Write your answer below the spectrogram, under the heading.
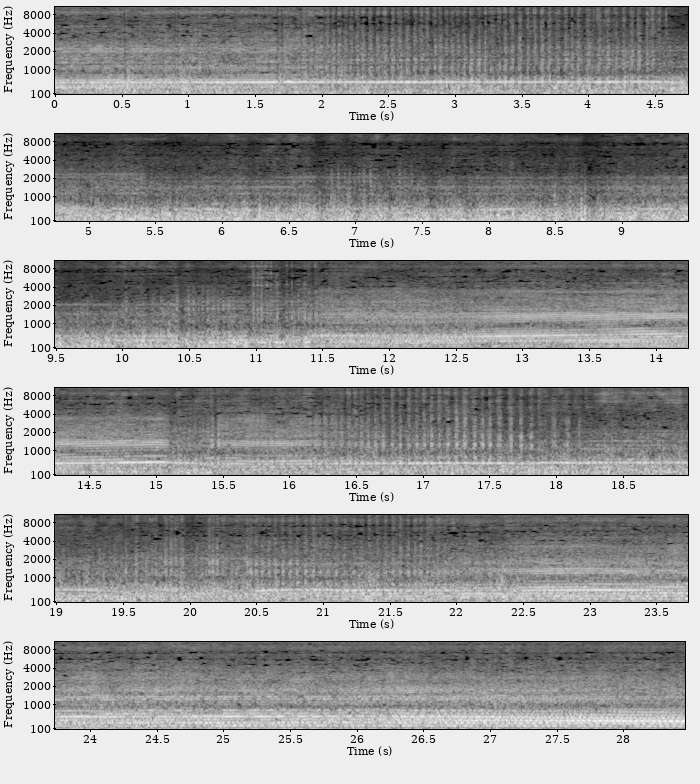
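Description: Yamaha RX King two-stroke motorcycle engine under way, heard from the bike itself. Its pitch rises and falls with throttle and gear changes, with a sharp drop about fifteen seconds in and another near the end.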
